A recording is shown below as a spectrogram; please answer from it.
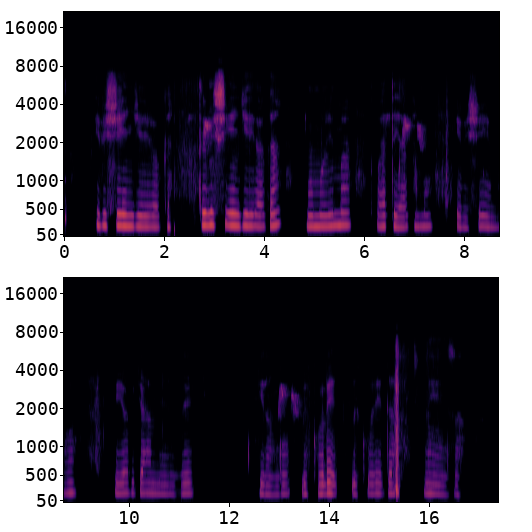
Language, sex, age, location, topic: Kinyarwanda, female, 25-35, Musanze, agriculture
